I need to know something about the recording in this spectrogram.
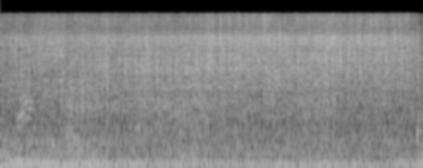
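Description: Sandworm pancakes (chả rươi) frying in hot oil in a pan, a steady sizzle with a low hum underneath.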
